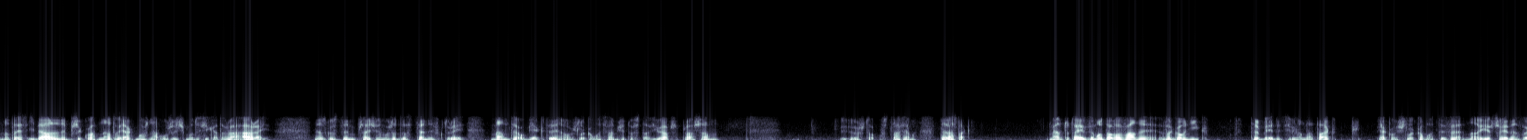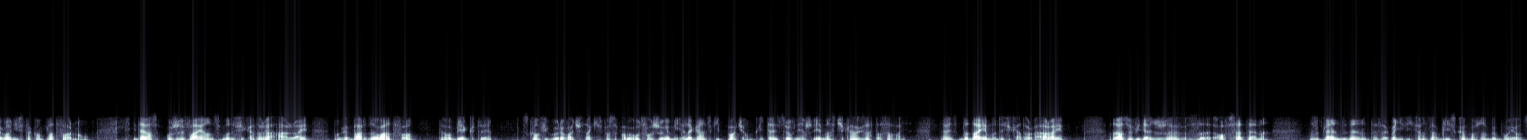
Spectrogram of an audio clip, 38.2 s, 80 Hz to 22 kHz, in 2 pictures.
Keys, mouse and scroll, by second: 2.7 click, 5.1 click, 12.2 2, 13.0-13.5 scroll up 4, 13.5 shift+middle click, 13.9 middle click, 14.7 right click, 15.1 Tab, 15.9 Tab, 15.9-16.3 scroll up 1, 16.3-16.9 scroll down 2, 16.9 right click, 17.3-17.8 scroll down 1, 17.8 shift+middle click, 17.8 scroll down 1, 18.4 right click, 18.7 middle click, 21.4 middle click, 22.1 shift+middle click, 23.5 shift+right click, 24.9 click, 26.0-26.4 scroll down 3, 26.4 shift+middle click, 27.9 right click, 30.6 click, 33.1-33.6 scroll up 1, 33.6-34.7 scroll down 1, 36.0 click.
